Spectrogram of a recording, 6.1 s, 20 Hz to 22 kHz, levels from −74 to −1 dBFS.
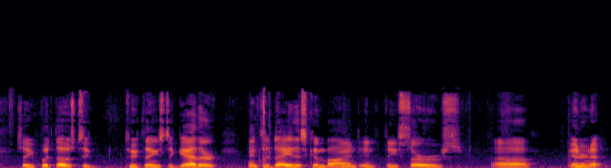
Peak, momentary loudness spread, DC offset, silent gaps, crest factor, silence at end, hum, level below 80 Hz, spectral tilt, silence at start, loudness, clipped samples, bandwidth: -4 dBFS; 13 LU; under 0.1%; none; 18 dB; 0.05 s; none; -70 dBFS; -4 dB/octave; 0.1 s; -22 LUFS; under 0.1%; 11 kHz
